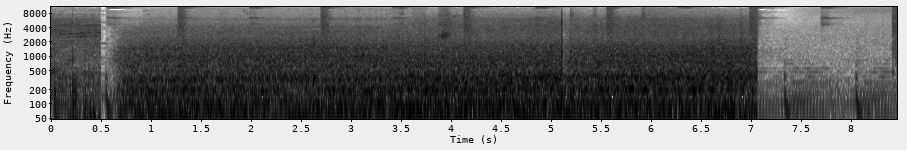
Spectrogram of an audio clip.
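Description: Loud wind buffeting and road noise from riding in the open bed of a moving pickup truck. It cuts off abruptly about seven seconds in.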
